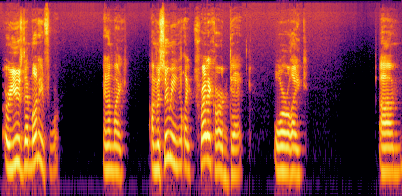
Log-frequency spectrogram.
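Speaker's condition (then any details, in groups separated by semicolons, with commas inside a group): Cerebral palsy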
